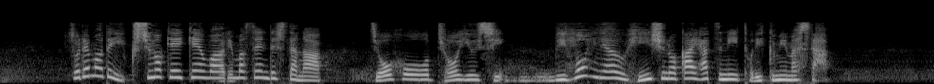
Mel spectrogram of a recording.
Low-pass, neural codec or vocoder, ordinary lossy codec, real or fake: 7.2 kHz; codec, 16 kHz, 0.5 kbps, X-Codec, HuBERT features, trained on LibriSpeech; MP3, 32 kbps; fake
